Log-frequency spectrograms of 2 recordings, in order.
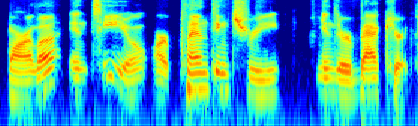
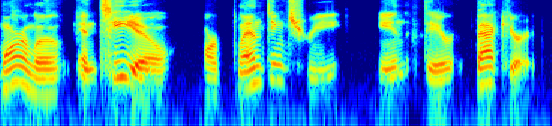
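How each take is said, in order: First: Said in the usual way. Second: "Marla and Tio are planting tree in their backyard" read slowly; slow model reading. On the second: Shown as a demonstration. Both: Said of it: "and then also the speed".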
